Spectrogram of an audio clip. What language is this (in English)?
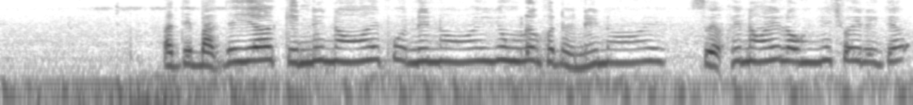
Thai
